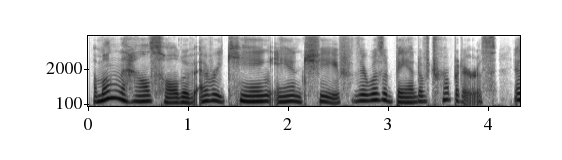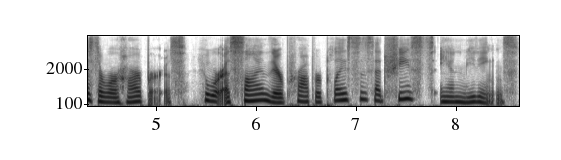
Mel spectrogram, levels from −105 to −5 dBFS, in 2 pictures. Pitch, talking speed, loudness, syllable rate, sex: 190 Hz, 180 wpm, -17 LUFS, 5.5 syllables/s, female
